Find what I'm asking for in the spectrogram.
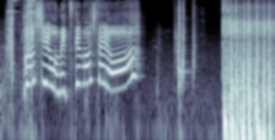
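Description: Gunfire in PUBG Mobile on the snowy Vikendi map: a dense burst of rapid shots closes out the moment, loud and close, after stretches of excited talking by a player.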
